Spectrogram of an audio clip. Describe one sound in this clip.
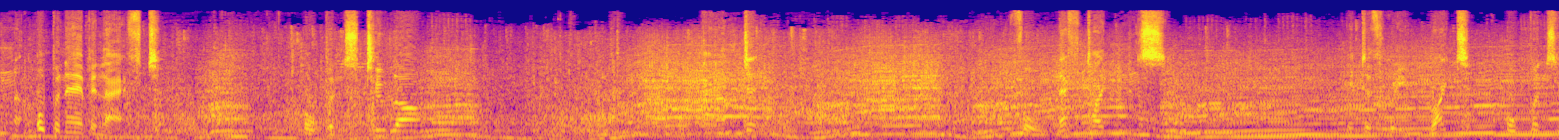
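Tyres crunch and skid on gravel.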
